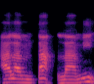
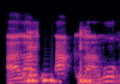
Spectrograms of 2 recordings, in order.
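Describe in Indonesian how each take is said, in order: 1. Kata terakhir diakhiri dengan vokal i. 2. Kata terakhir diakhiri dengan vokal u. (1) "Dibaca alam ta'lami juga nggak boleh" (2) "nggak boleh dibaca alam ta'lamu"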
